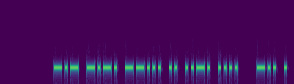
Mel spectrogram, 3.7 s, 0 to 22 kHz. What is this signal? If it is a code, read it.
Morse code, heard as a keyed tone, about 34 wpm, 700 Hz. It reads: KC7IFH DE
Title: USA Callsign DE Callsign 35wpm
